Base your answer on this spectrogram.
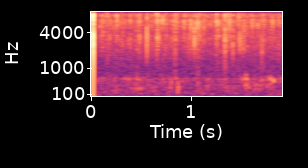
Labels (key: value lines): label: ambient
recorder: HydroMoth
